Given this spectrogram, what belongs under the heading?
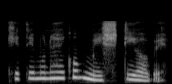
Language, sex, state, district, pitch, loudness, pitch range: Bengali, female, West Bengal, Jhargram, 255 Hz, -25 LUFS, 215-280 Hz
